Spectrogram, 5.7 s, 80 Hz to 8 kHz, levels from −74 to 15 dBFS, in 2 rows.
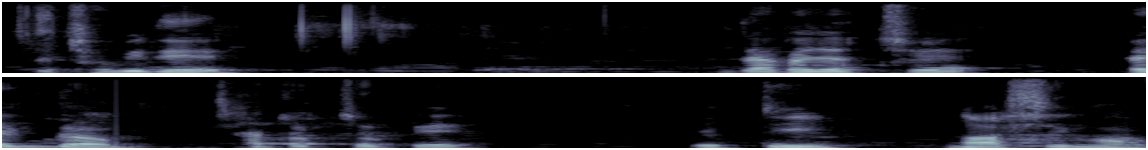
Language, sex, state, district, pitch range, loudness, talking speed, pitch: Bengali, male, West Bengal, Dakshin Dinajpur, 135-220 Hz, -21 LUFS, 115 wpm, 155 Hz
